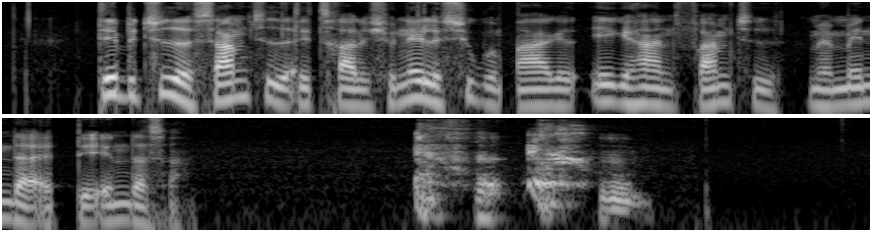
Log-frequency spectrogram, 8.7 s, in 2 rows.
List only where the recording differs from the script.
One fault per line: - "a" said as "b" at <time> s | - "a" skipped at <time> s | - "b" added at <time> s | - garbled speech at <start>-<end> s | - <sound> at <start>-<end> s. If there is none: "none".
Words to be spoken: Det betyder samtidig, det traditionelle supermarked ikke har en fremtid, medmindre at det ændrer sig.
- dropout at 2.5-2.6 s
- cough at 6.4-7.6 s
